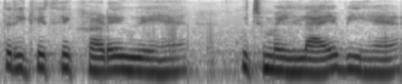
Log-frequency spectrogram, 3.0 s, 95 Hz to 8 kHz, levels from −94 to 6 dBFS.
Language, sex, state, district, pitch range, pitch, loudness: Hindi, female, Haryana, Charkhi Dadri, 185-220 Hz, 200 Hz, -13 LUFS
